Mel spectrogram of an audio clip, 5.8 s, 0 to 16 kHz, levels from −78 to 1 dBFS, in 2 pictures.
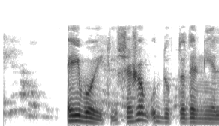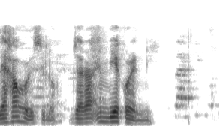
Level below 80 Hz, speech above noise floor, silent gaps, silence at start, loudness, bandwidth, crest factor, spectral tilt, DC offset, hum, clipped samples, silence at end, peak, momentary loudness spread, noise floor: -60 dBFS; 26 dB; none; 0.05 s; -18 LUFS; 7.8 kHz; 18 dB; -5.5 dB/octave; under 0.1%; none; under 0.1%; 0.35 s; 0 dBFS; 22 LU; -44 dBFS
